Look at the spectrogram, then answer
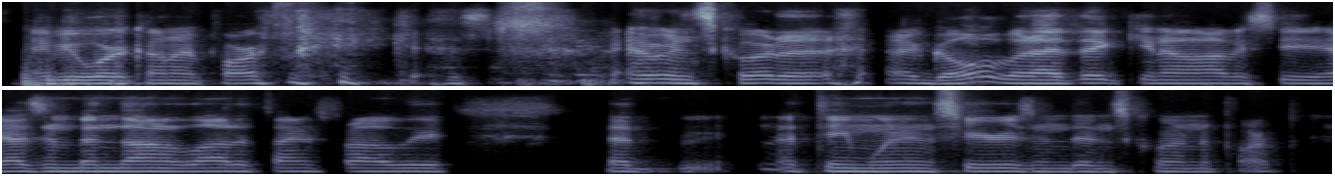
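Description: A young hockey player answers postgame questions at a table mic in a press conference room, peppering his phrases with "you know" and "I mean." He speaks fairly quickly in a level, even pitch that hardly shifts. The audio is close and dry, with no echo.

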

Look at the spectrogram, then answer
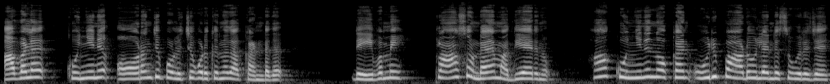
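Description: A woman's voice: high-pitched, normal speed, lightly acted. A woman voicing a caring middle-aged mother who teases her daughter playfully in a storybook tale. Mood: teasing. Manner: fond, scolding playfully.

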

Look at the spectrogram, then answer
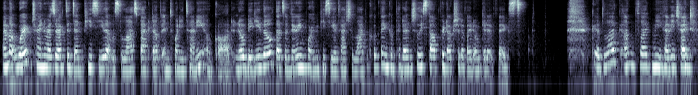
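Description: Embroidering on stream in an indoor room, a chatty young woman reads her viewers' messages out loud and laughs a lot. She speaks fairly quickly in a medium-pitched, somewhat mellow voice with fairly even intonation.

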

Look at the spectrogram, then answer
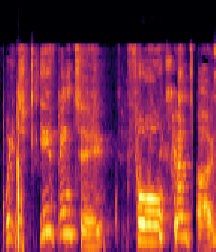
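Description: A man in his thirties hosts a casual video-call interview from a small room at home over a webcam, chatty and giggly with lots of fillers and restarts. His high voice is sing-song and slow, with background noise.

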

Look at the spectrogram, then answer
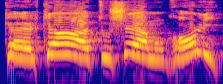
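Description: A woman voicing a big, gruff bear who speaks loudly and sternly. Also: measured pace, close to an everyday voice. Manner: loud, stern, booming.

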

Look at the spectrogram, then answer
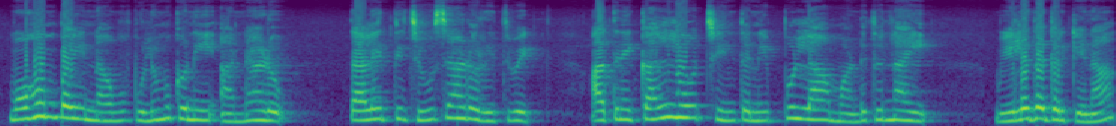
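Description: A woman narrating a romantic story in a steady, expressive storybook reading, on a dull, lo-fi recording. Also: a little high.

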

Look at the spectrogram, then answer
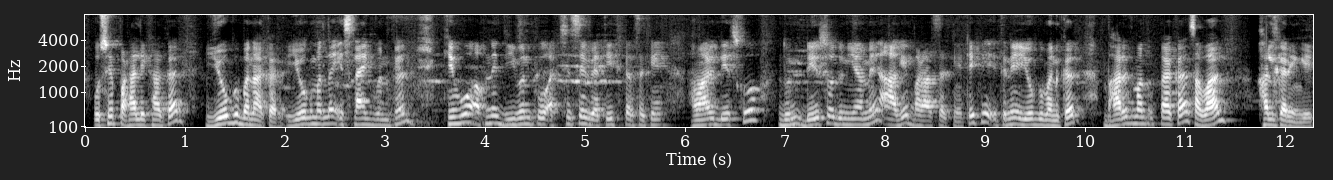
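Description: A man's voice: on the high side, a little mellow. A man teaching young pupils, patiently going through textbook answers and often repeating words. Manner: patient, repeats answers, frequent "theek hai". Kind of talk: explaining a textbook lesson.

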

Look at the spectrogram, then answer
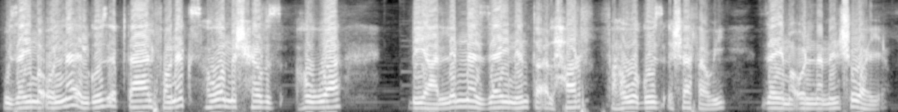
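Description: A man with an Egyptian Arabic accent teaching English words to small children, repeating each word slowly and praising them as his friends. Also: fairly high pitch, a bit bright, dry recording, soft background music, poor audio. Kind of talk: recorded video lesson for kindergarten.

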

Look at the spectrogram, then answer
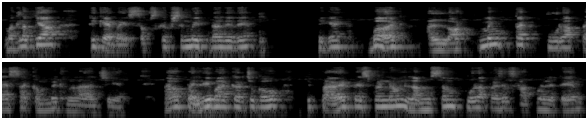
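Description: A male teacher giving a lecture in Hindi mixed with English, slowing down to dictate points and often asking whether it is clear. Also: on the high side, expressive, a little mellow, echoey room. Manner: slows down to dictate points word by word. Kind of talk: classroom lecture.

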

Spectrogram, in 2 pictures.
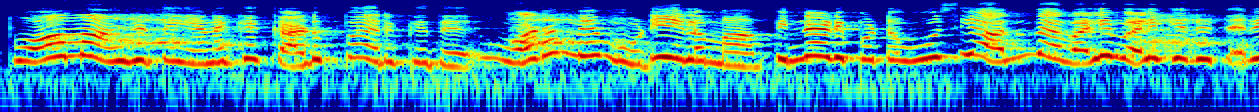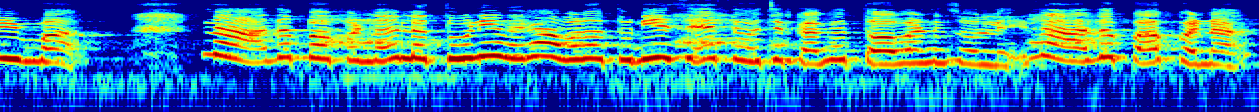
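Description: A woman's voice: extremely high pitch, expressive, racing, sharp tone, slight background noise, full character voice. A woman voicing a complaining young pregnant wife. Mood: tearful. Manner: complaining, whiny.

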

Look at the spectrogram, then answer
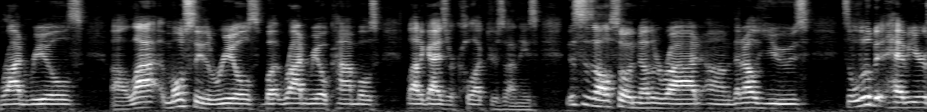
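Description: A man in his thirties talks casually to the camera in a small room at home, picked up by a camera mic a few feet away. His voice sits at an ordinary middle pitch. He walks through his gear in an easygoing way, with plenty of ums and quick self-corrections. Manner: relaxed, many fillers and self-corrections. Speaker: fishing channel host.

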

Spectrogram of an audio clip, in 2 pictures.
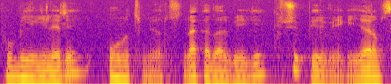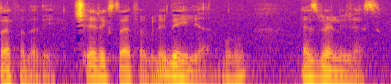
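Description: A man's voice: low-pitched, quick pace, vocal fry, warm tone, slight background noise. A man teaching an Arabic lesson, drilling syllables one by one and asking rhetorical questions as he explains. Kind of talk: recorded lesson.

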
